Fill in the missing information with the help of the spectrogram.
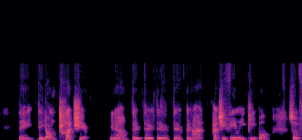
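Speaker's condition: Aphasia after two strokes; lost ability to speak, intonation became monotone after about a year, some difficulty still persists

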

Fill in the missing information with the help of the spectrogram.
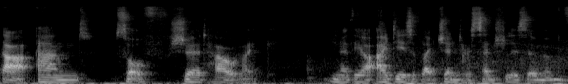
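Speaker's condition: No condition

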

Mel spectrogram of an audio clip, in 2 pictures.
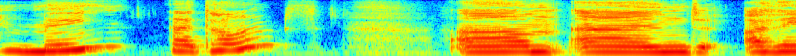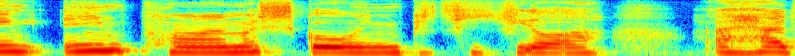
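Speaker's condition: Ataxic cerebral palsy; birth trauma

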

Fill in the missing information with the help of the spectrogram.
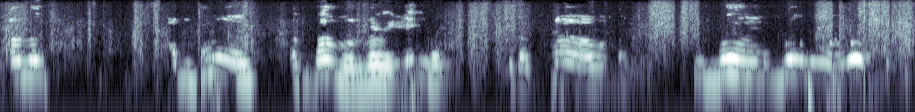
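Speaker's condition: Cerebral palsy; lifelong wheelchair use, types with one right index finger; speech too slow to keep pace with thoughts

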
